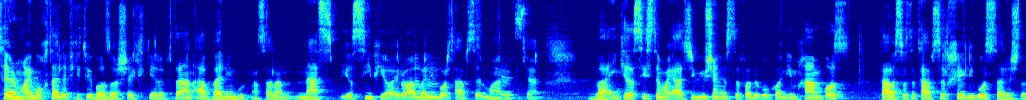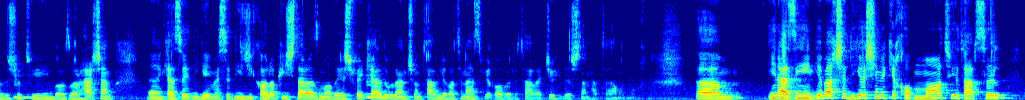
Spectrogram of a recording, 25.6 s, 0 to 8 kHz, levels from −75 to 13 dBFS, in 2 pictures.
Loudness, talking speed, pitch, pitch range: -21 LUFS, 175 wpm, 145 Hz, 135-155 Hz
